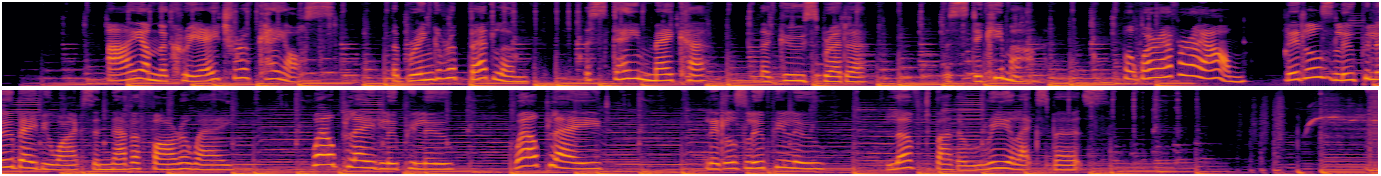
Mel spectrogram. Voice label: Commercial, english female voices british accent

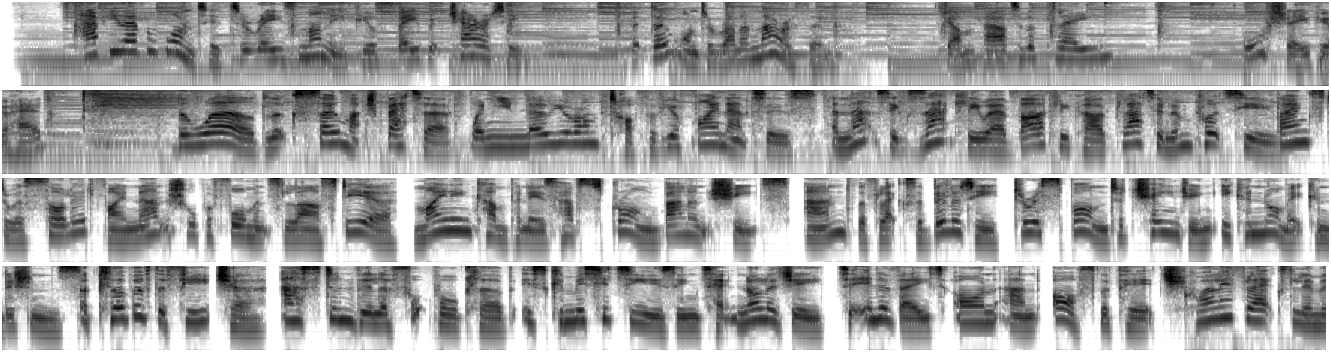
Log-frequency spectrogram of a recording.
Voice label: english female voices british accent

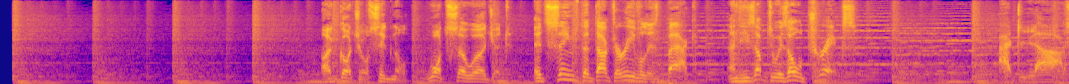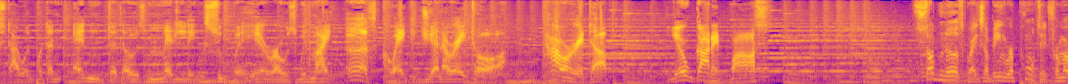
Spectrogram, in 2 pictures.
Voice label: game, game dubbing male voices british accent

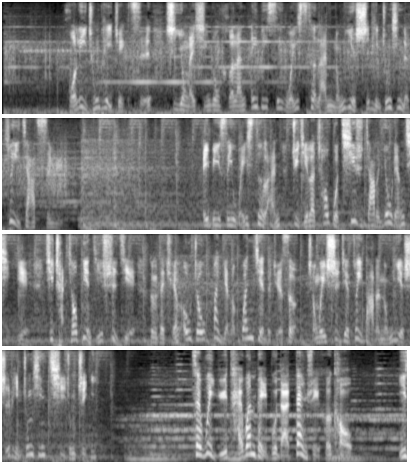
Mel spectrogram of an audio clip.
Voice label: chinese male voices

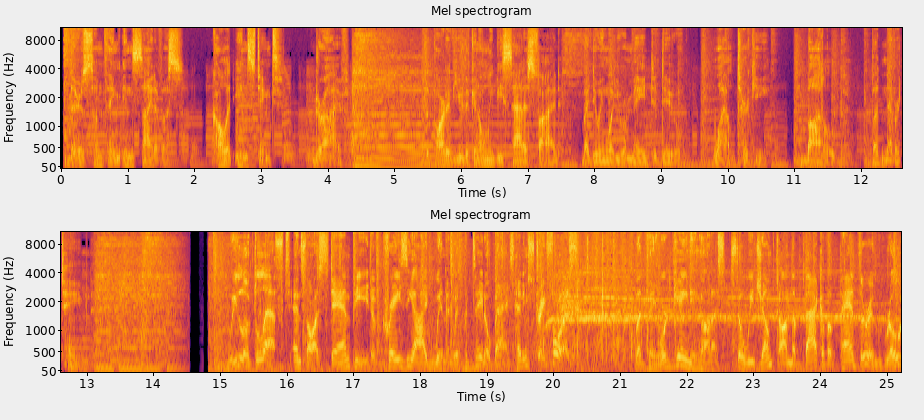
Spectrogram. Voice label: american accent; english male voices

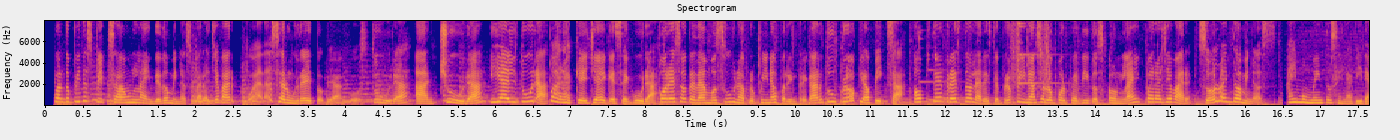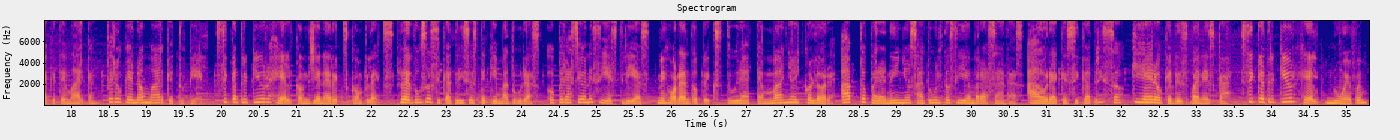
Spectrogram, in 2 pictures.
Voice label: spanish female voices

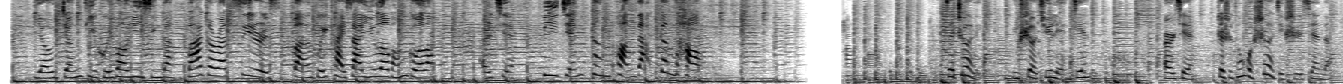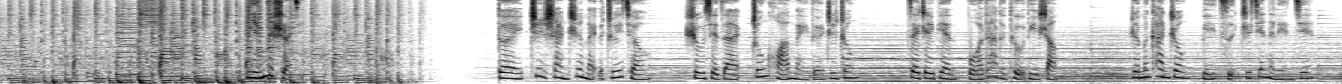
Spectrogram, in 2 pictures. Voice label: chinese female voices

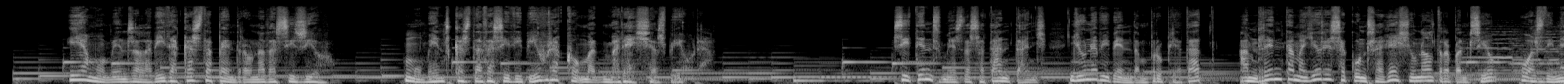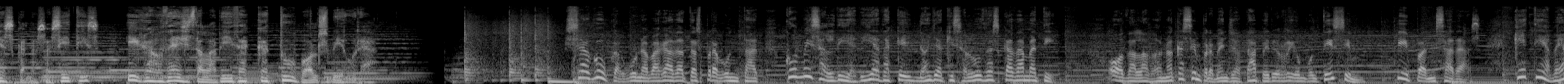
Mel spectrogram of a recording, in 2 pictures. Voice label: spanish, spanish female voices

